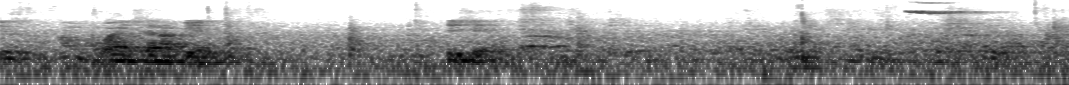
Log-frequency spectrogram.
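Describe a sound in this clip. A young man speaks into a microphone over a loudspeaker in a room with some echo.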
